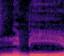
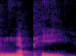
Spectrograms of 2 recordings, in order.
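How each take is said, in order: First: The middle consonant is a b sound. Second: The middle consonant is a p sound. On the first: "Can be pronounced as nibi or nipi. The P and B is just a flow direction" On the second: "Can be pronounced as nibi or nipi. The P and B is just a flow direction"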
